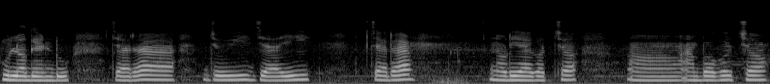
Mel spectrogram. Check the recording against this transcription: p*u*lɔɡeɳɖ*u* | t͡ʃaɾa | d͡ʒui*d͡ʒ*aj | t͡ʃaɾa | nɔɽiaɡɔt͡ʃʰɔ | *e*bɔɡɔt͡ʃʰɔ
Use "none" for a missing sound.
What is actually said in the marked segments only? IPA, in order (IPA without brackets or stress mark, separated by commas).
u, u, d͡ʒ, a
